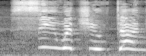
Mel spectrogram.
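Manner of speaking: high, loud, slow panicked screech; witch screaming. Acted. Melting witch screams at Dorothy, high and shrill in panic. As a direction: shriek it as the witch starts to melt. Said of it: "she screamed".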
